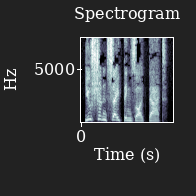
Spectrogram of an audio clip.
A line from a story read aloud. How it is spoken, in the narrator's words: Shane barks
